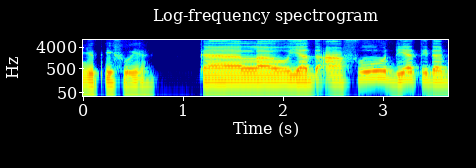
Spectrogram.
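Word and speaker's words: يُضْعِفُ: yudifu betul betul yudifu Bukan yadfu gitu bacanya yudifu Ya kalau yadafu dia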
